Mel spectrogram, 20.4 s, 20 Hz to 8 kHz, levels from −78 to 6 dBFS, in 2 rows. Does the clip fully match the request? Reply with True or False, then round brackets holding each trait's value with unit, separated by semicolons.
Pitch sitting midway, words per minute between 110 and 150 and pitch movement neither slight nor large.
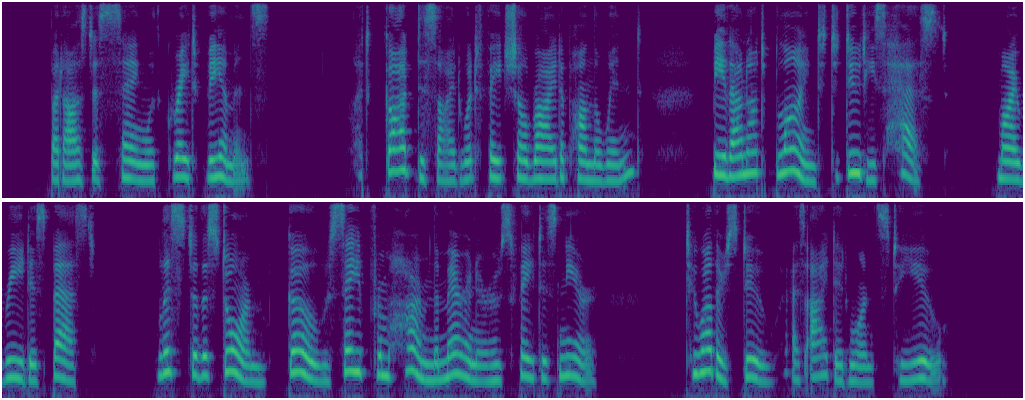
False (230 Hz; 145 wpm; 4.4 semitones)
